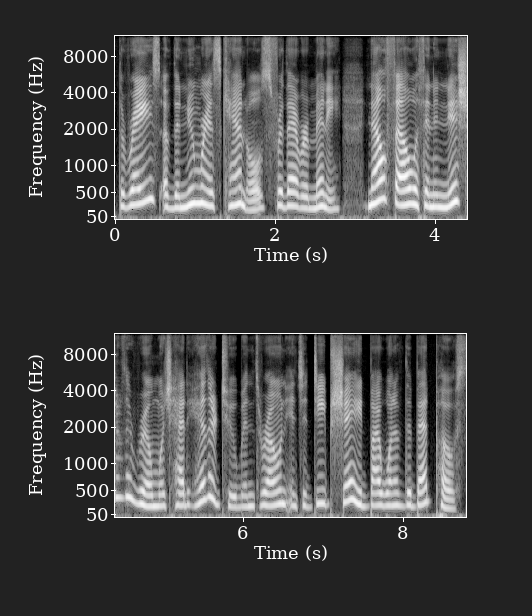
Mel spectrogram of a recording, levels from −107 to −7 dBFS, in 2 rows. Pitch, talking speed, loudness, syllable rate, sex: 245 Hz, 220 wpm, -17 LUFS, 4.9 syllables/s, female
